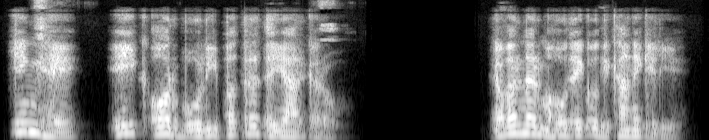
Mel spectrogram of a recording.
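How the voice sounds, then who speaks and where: A man's voice: mid-range voice, sing-song, fast, husky, no echo, dull audio. A man dubbing a drama, voicing an assertive husband. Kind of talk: dubbed drama dialogue.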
